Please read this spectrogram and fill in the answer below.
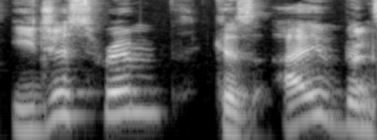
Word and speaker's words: Aegis Rim: to my embarrassment uh i realized that it's pronounced aegis rim because i've been saying it embarrassingly wrong for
